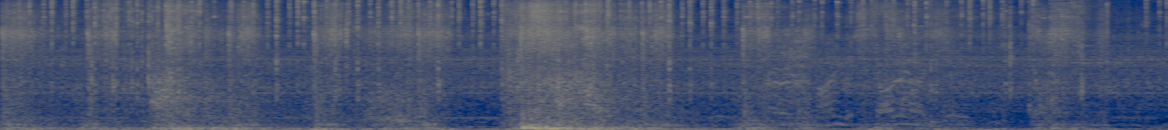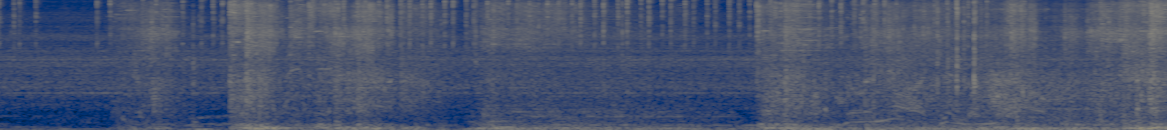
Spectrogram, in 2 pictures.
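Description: Game spell effects whoosh and crash during a fight.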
